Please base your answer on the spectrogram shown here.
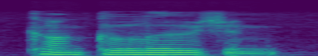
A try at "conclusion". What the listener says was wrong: Yay. Okay. Very good.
